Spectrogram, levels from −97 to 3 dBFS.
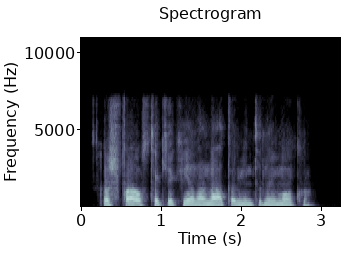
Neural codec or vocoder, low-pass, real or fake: codec, 16 kHz, 4 kbps, FreqCodec, smaller model; 7.2 kHz; fake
